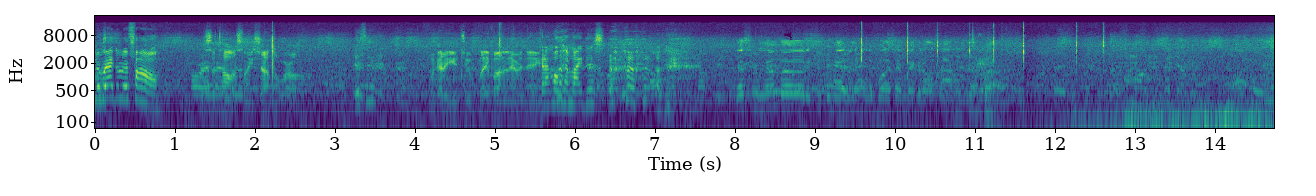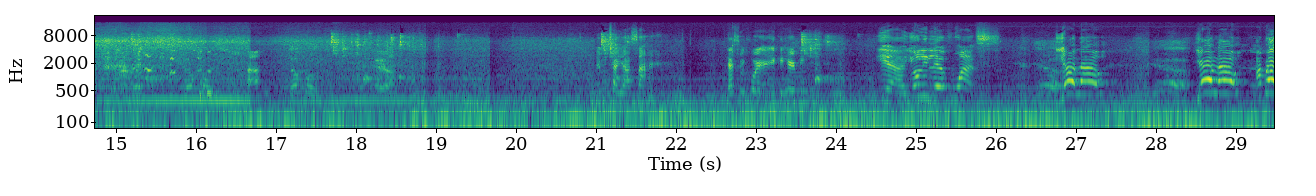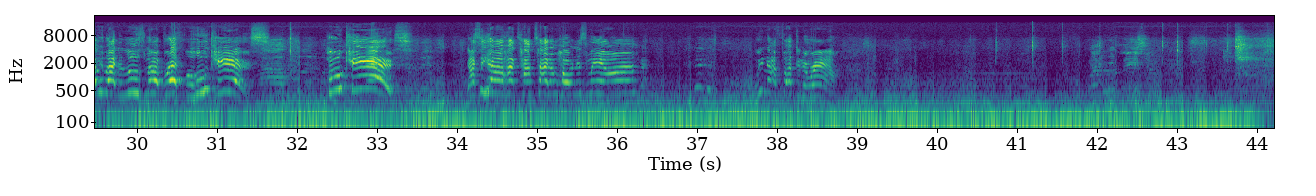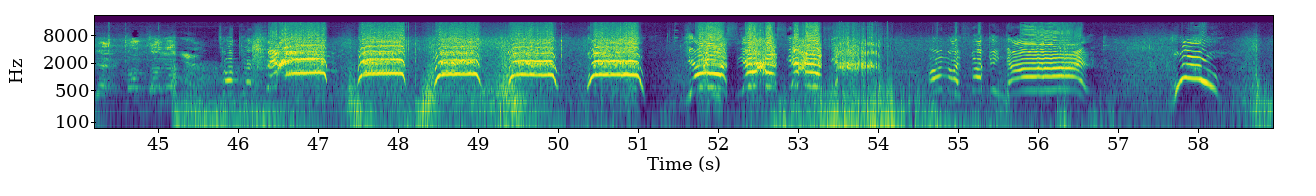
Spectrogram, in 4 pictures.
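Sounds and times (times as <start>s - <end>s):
steady low hum: 11.2s - 44.4s, 45.0s - 50.4s.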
